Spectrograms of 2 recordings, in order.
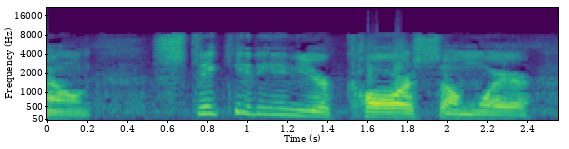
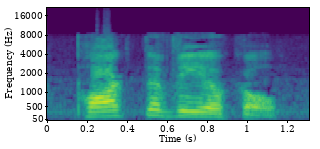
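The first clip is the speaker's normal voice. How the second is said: ordinary delivery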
